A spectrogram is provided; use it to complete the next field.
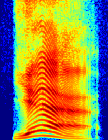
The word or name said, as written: Ye3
